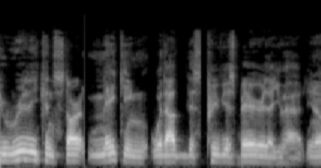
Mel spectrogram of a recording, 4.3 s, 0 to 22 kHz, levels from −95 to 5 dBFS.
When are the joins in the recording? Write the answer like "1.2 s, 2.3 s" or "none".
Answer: 1.1 s, 2.5 s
